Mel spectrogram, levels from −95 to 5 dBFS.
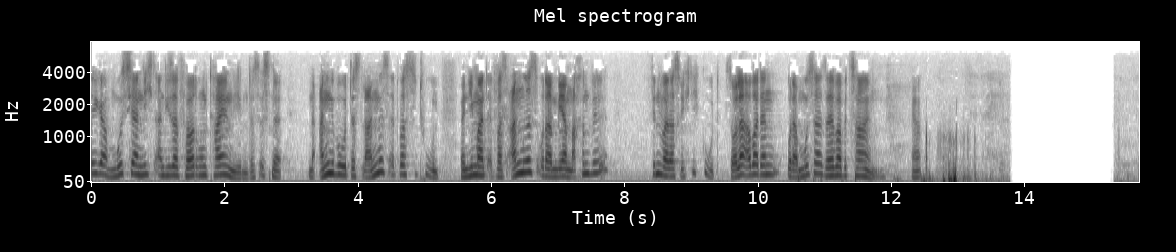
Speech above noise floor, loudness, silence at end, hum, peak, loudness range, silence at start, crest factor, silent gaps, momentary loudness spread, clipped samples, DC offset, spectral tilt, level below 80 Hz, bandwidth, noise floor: over 68 dB; -22 LUFS; 0.25 s; none; -2 dBFS; 5 LU; 0 s; 20 dB; 13.83-15.28 s; 14 LU; under 0.1%; 1%; -6.5 dB/octave; -38 dBFS; 6.6 kHz; under -90 dBFS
